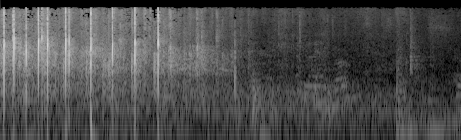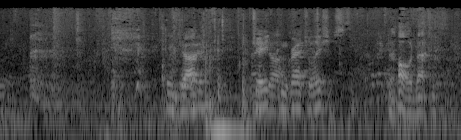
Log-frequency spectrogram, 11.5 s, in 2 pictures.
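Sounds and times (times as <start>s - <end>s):
audience applause: 0.0s - 3.0s
speech: 8.1s - 11.4s.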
